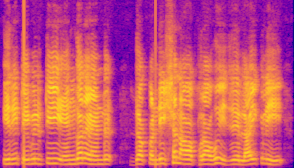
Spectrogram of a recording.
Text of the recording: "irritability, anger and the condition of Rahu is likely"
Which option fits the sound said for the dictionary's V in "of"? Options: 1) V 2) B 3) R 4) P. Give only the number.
4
